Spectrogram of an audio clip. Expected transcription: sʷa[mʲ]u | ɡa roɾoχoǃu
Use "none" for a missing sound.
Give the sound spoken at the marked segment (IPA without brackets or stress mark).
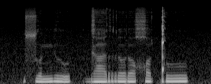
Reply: mʲ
